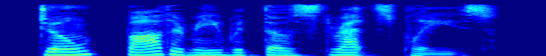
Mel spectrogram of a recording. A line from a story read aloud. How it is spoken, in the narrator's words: Respond as clearly and as calmly as you possibly can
